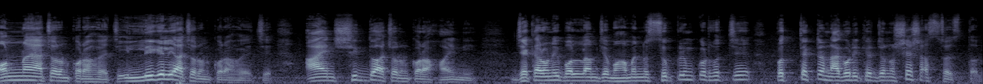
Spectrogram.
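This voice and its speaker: This man has a plain, everyday voice at a medium pitch, and his intonation is lively. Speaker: lawyer. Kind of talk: press statement.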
